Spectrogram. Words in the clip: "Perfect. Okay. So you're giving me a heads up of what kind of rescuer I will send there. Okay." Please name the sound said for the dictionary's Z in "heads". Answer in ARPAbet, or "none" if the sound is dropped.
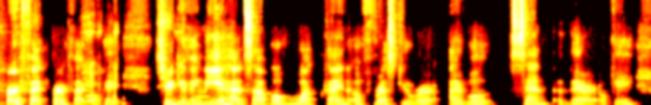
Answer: S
